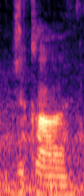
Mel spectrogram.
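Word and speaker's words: Jakhi: Jakai.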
